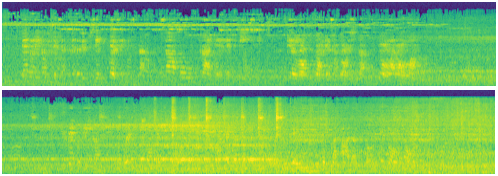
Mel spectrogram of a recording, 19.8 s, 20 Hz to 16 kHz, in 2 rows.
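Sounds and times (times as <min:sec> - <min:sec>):
train: 0:00.0 - 0:19.7.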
